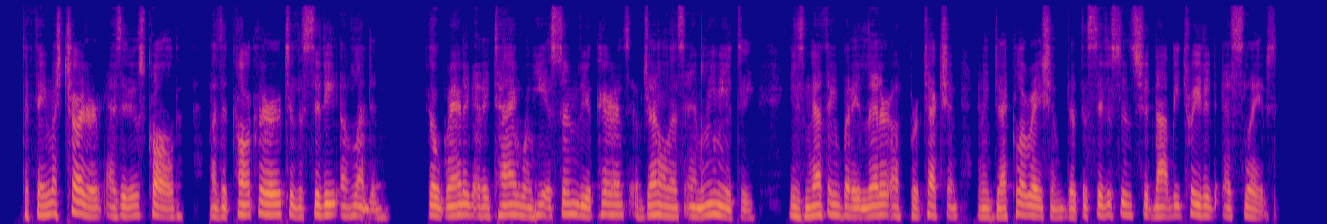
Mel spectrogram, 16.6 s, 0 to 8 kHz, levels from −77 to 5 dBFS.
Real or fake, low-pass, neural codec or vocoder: fake; 7.2 kHz; codec, 24 kHz, 1 kbps, SNAC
